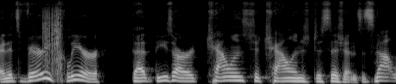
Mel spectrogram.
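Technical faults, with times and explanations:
0.42–0.63 s, cable scratch noise: a worn cable or connector likely moved, and its rapidly changing contact resistance added rough, scratchy bursts roughly 10 dB below the speech.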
